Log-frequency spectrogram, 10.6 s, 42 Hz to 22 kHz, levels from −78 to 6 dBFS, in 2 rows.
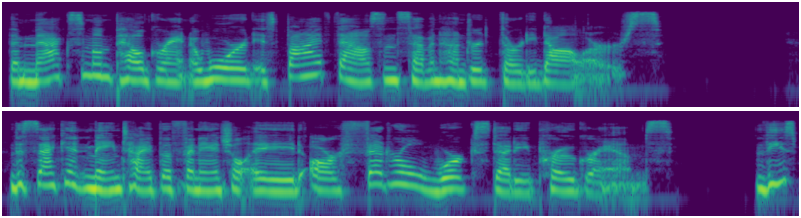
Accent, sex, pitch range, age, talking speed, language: American, female, 195-230 Hz, 40-59, 115 wpm, English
